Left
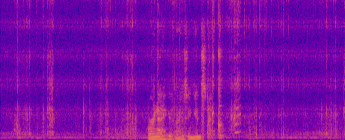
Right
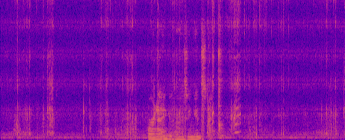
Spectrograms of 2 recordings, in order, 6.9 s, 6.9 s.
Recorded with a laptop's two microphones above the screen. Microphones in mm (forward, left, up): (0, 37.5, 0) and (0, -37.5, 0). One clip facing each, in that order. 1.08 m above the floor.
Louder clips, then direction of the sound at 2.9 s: Left 3 dB; 35° left (ahead or behind).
